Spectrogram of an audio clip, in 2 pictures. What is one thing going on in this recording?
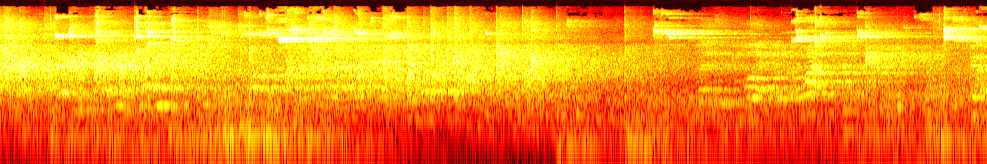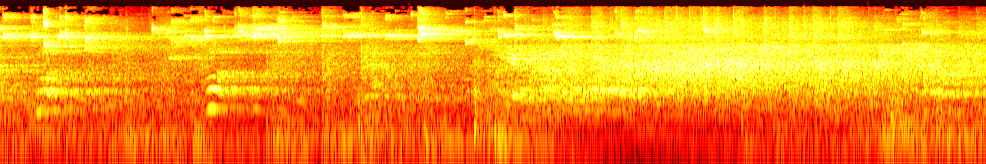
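Sneakers squeak sharply on a hardwood floor in a large echoing hall.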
